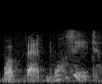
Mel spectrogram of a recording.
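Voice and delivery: whispered grimly; hushed whisper. Acted. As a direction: breathe it out in a whisper. Grim reveal of blood word.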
